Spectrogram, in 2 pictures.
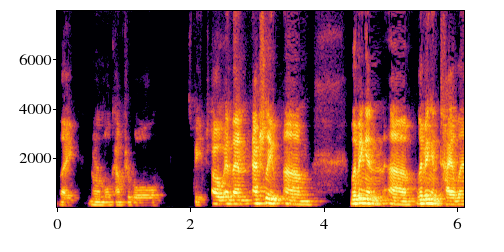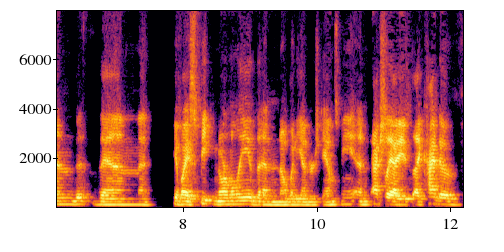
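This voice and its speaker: A man's voice: medium pitch, sharp tone. A man giving a conversational personal account in disjointed, cluttered speech, repeating words and syllables and often restarting his phrases. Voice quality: disfluent cluttered speech with many word and syllable repetitions. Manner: disjointed, halting, self-correcting delivery with frequent restarts. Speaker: interviewee sharing his experience of cluttering. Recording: roomy, echoey video recording.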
